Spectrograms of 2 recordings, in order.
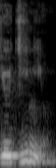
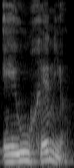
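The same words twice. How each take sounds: First: It is said with an American English accent. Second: It is said with a native Spanish accent. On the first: The speaker calls it wrong. "dicen Eugenio" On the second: The speaker calls it right. "los gringos no pueden decir Eugenio"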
